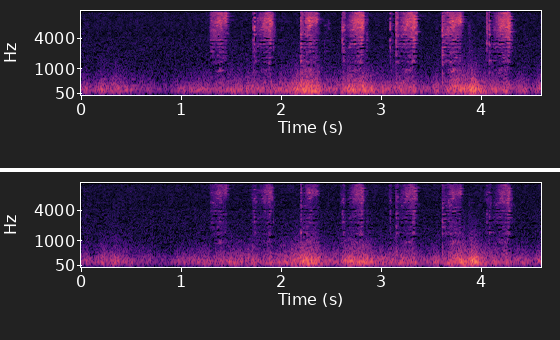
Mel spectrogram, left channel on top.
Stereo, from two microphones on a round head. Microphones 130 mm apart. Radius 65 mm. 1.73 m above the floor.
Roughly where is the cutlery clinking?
Left.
